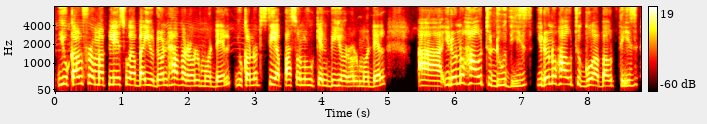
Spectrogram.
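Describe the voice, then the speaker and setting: A woman's voice: mid-range voice, no echo, clean studio sound. A young woman from Kenya, a journalism fellow, speaking earnestly in a testimonial interview with repetitive phrasing. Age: young adult.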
